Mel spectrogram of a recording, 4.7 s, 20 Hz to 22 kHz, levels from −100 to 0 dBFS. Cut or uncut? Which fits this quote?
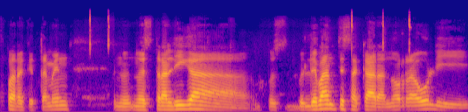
cut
